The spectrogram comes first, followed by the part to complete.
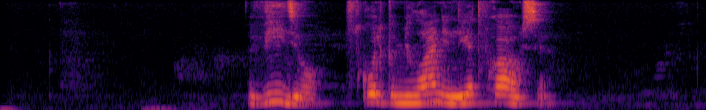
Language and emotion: Russian, neutral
